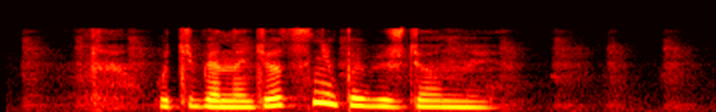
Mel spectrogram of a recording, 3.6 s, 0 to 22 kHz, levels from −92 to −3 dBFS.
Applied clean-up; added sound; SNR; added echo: none; none; none; none.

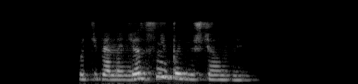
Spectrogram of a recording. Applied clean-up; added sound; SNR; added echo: neural mask model DeepFilterNet 3.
